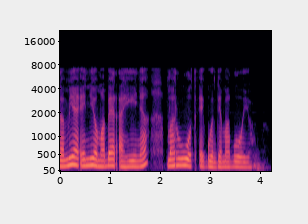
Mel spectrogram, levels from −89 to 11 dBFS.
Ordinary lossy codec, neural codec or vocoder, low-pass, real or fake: none; codec, 16 kHz, 2 kbps, FunCodec, trained on LibriTTS, 25 frames a second; 7.2 kHz; fake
